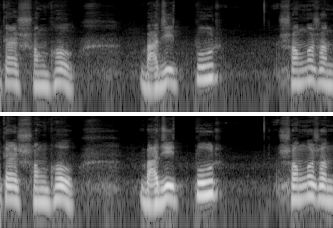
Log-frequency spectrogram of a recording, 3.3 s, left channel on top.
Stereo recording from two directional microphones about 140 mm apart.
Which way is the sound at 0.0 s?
25° right (ahead or behind).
